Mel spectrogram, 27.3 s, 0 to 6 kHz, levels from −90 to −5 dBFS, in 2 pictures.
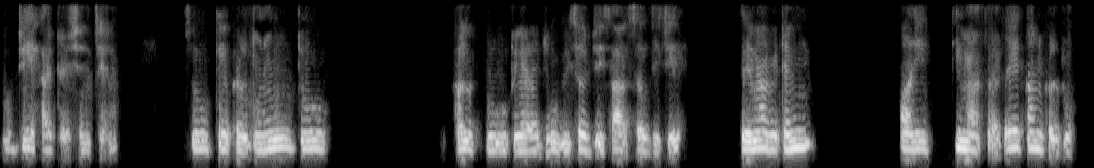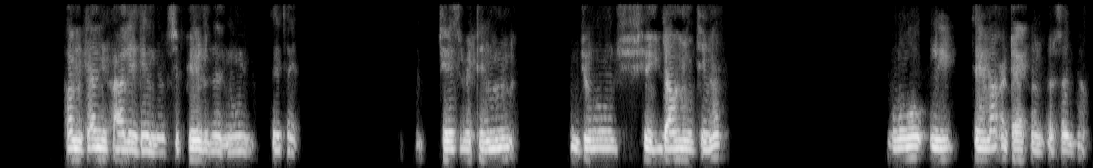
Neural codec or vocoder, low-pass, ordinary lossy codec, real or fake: codec, 16 kHz, 2 kbps, FreqCodec, smaller model; 5.4 kHz; none; fake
